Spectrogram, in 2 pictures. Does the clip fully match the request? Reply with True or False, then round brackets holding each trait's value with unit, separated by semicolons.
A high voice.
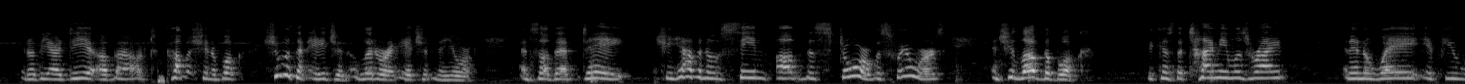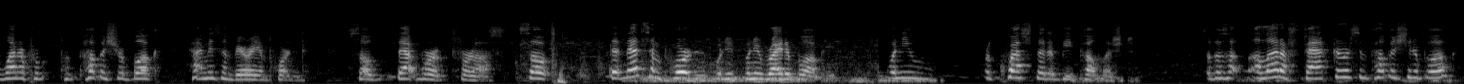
True (275 Hz)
